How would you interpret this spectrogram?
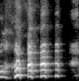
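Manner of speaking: loud high laugh; high burst of laughter. Real, not acted. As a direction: let the laugh pop out. Host laughs after quote.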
